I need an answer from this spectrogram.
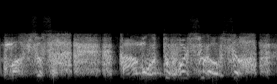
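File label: Korean searchlight mood low, speech; War Thunder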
